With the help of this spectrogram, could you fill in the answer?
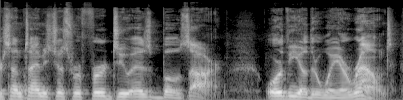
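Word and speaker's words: Beaux-Arts: modernism this is the bozar style of architecture i think i'm missing a button here okay bozar i always pronounce it with the highfalutin french pronunciation and i just realized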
